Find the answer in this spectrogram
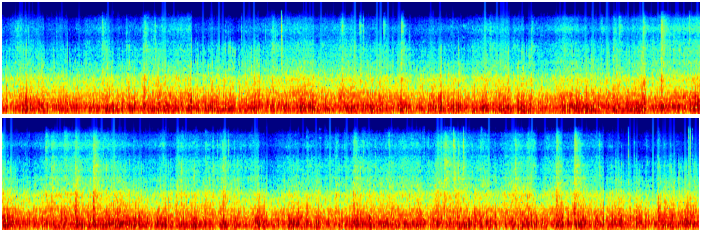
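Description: Passenger coach of a steam-hauled train running along the line, heard at an open window: a steady rumble of wheels on rail mixed with wind buffeting the microphone.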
